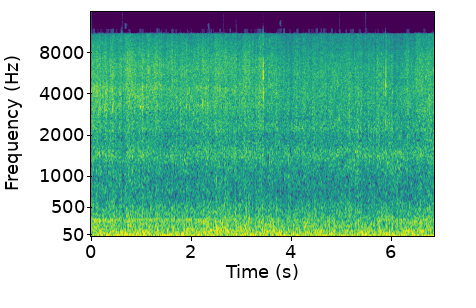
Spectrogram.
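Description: Riding an Aprilia Pegaso 650 motorcycle on an open road in summer produces a continuous loud rush of wind buffeting the microphone, with steady low engine drone underneath and no letup.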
